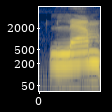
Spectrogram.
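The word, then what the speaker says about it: lamb: पढ़ा जा रहा है और बी यहां पर साइलेंट लेटर है। बी क्या है? साइलेंट लेटर है। देखिए लैम पढ़ेंगे। यहां पर बी का उच्चारण नहीं होगा।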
